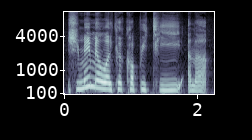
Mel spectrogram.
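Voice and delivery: ordinary delivery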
